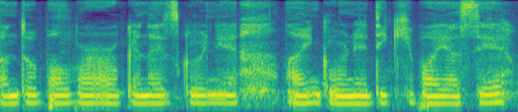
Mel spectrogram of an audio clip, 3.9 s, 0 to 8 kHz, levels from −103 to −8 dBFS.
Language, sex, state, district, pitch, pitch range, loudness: Nagamese, female, Nagaland, Kohima, 160 Hz, 155-170 Hz, -15 LUFS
